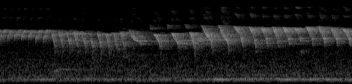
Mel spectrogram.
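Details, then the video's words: A canary sings in the morning with a steady run of fast, high, rattling trill notes that grow louder and brighter toward the end, over soft background noise. "Canary Morning Singing"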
